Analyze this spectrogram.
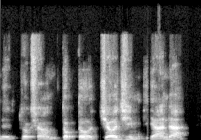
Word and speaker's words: Mbianda: Georgie Mbianda. So the Mbianda, most often people have difficulty. You can just have the M silent. It will be easy to pronounce.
